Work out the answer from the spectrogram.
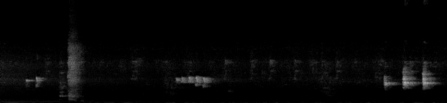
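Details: Caged yellow-vented bulbul (trucukan) of Madura and Tulungagung stock, singing after two days kept in a covered cage: short bubbly warbled phrases, a brief one, a longer mid-clip burst, then three rich rapid notes at the end, with one sharp click.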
